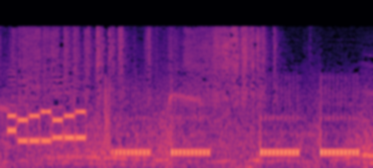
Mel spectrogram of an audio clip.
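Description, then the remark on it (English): A quick run of stepped satellite phone keypad dialing beeps, followed by four evenly spaced buzzing ring tones, fairly loud with no one talking. “Give it to me and I'll call Steve Tupper.”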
